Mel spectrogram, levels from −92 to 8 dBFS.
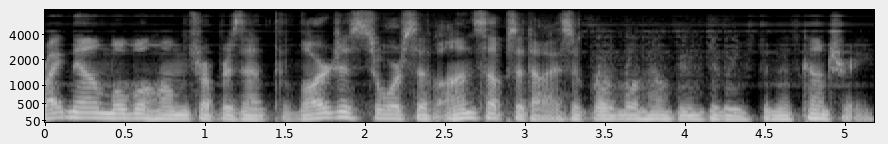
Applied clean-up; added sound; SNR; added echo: neural mask model DeepFilterNet 3.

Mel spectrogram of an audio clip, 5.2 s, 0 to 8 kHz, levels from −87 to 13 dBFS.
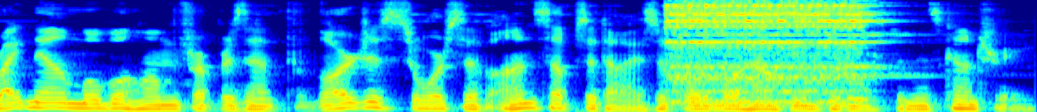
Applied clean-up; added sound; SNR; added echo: classical method WPE with log-MMSE.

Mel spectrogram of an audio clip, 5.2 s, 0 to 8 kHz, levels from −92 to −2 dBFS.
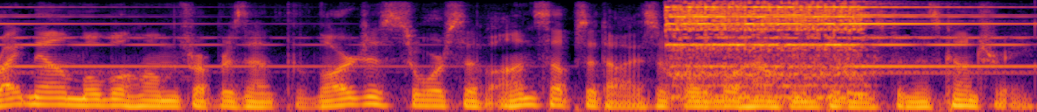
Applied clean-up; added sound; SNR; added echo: none; Telephone; -1 dB; reverberation time 1.5 s.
